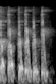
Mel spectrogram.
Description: a1f024acfcd88d03caa399d76e20adbc8330cf31 infinitefusion-e18 / Audio / SE / Cries / CLAUNCHER.ogg infinitefusion d3662c3f10 update to latest 6.0 release 2023-11-12 21:45:07 -05:00 8.0 KiB Raw History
